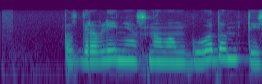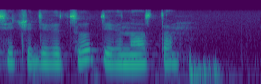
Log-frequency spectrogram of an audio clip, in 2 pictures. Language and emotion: Russian, neutral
